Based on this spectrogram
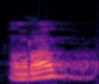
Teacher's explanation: رب تلاحظون تبدأ بحرف الراء وتنتهي بالباء، الراء تنطق من طرف اللسان ولكن الباء تنطق بإطباق الشفتين على بعضهما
